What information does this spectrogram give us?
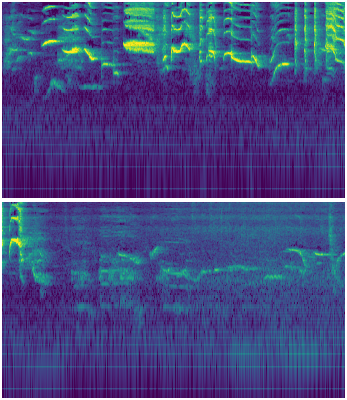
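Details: Competition-ready oriental magpie-robin in Magelang, Central Java, Indonesia, delivering loud, rough-textured song: clear whistled slurs alternate with harsh buzzy and rasping notes for about four and a half seconds, followed by softer scattered phrases over low background hum.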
